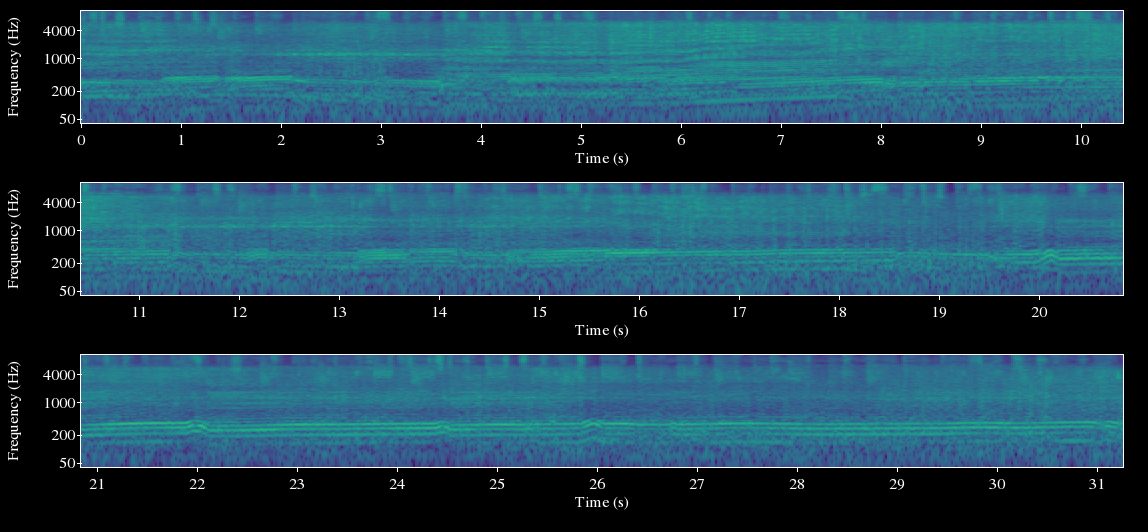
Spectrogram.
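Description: Motorcycle engine running under way, its pitch rising with the throttle and dropping sharply several times at gear changes, then holding steady toward the end.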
